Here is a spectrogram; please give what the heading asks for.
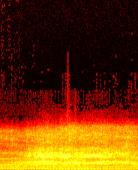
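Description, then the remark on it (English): Car tires skid loudly on a sharp turn in a sustained screech lasting about three seconds, with an engine roaring underneath throughout, steady. “Look, other car turning again.”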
